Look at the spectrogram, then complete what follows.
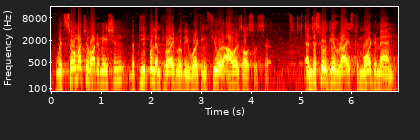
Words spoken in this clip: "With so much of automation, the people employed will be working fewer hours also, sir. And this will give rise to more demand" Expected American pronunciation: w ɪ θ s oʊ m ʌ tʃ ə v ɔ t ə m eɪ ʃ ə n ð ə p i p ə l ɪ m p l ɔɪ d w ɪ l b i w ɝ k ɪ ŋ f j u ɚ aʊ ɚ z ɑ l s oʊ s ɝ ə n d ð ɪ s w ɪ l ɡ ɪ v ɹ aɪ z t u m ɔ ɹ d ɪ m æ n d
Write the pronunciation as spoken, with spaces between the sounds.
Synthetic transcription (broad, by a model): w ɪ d s oʊ m ʌ tʃ ə v ɔ t ə m eɪ ʃ ə n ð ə p i p ə l ɪ m p l ɔɪ d w ɪ l b i w ɝ k ɪ ŋ f j u ɚ aʊ ɚ z ɑ l s oʊ s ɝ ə n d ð ɪ s w ɪ l ɡ ɪ v ɹ aɪ z t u m ɔ ɹ d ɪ m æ n d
